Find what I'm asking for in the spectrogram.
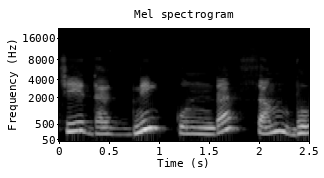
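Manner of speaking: చిదగ్ని కుండ సంభూ slowly, with an aspirated భూ; careful recitation. Shown as a demonstration. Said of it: "అనేసని పలకాలి".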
